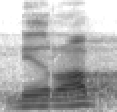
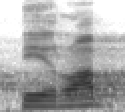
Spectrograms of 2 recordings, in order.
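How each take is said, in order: The two takes are said the same way.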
